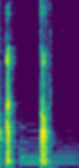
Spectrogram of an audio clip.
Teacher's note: you are tensioning your mouth for the K during the first syllable, and then the second syllable is the release of the K and the second vowel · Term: gemination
